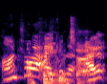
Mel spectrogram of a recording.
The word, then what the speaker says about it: Entra: You already have pronunciation. Entra is the correct pronunciation. Entra Entra I can accept.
